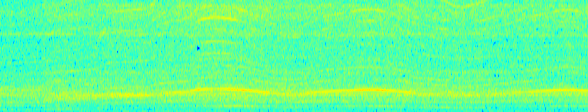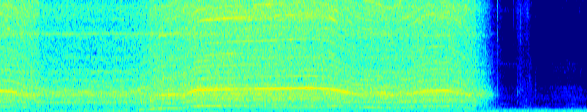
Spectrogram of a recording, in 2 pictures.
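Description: Power drill spinning a Scotch-Brite pad taped to a socket on an extension, honing out a rough lifter bore in a cast iron engine block. The motor's whine rises and falls as the trigger is worked, eases off briefly around the middle, picks up again, and stops suddenly shortly before the end.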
